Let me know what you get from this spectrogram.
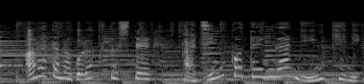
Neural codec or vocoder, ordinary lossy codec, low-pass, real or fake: none; none; none; real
